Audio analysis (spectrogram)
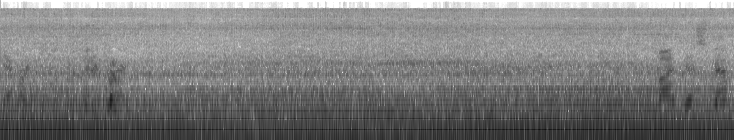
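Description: A Honda Fireblade motorcycle engine idles close by, a steady low rumbling throb that holds an even level throughout, with faint background noises over it.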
